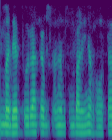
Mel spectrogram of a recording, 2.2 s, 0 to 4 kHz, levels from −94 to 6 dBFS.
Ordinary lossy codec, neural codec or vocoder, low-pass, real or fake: none; codec, 24 kHz, 3.1 kbps, DualCodec; 3.6 kHz; fake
